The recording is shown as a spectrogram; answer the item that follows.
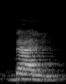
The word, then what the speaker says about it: Delhi: And the next one is Delhi, Delhi, our capital, Delhi. আমরা কিন্তু বলবো না দিল্লি, আমরা বলবো Delhi, Delhi.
